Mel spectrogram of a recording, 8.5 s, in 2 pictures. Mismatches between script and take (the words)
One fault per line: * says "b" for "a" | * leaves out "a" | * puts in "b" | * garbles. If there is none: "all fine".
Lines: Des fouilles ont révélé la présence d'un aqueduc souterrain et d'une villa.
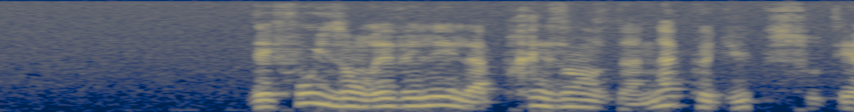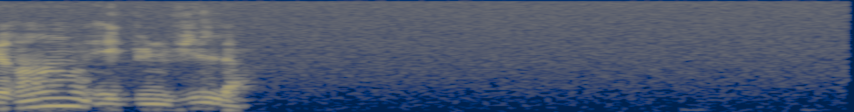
all fine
